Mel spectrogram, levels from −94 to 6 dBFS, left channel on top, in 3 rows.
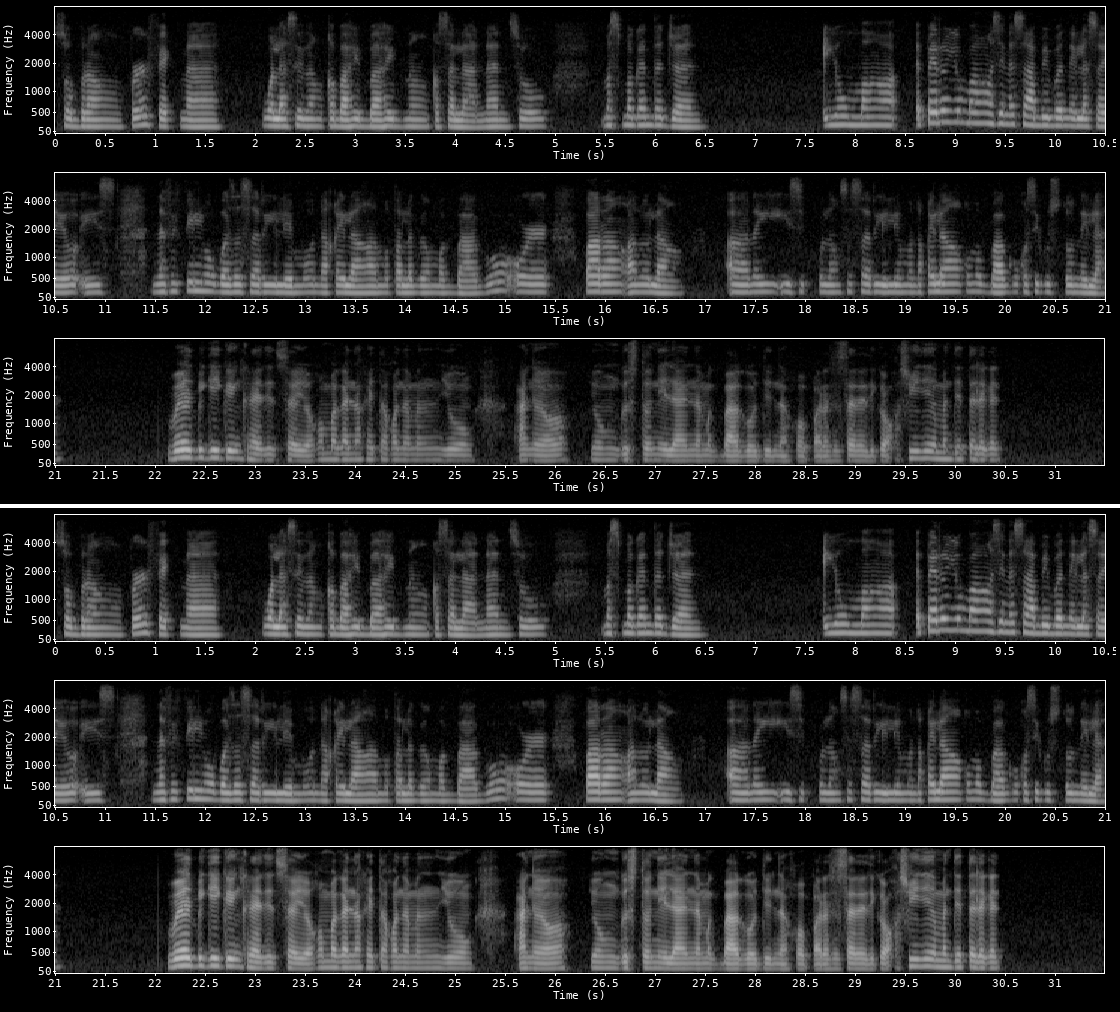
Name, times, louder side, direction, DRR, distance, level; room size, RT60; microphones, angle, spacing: voice 1, 0.0-1.6 2.1-4.9 5.5-6.5 7.7-8.4 8.7-16.8 17.2-21.1, right 1 dB, 5° right, 0.7 m, -36 dB
voice 2, 22.1-30.4, right 5 dB, 70° right, 0.4 m, -35 dB
4.5 x 2.2 x 3.1 m
head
